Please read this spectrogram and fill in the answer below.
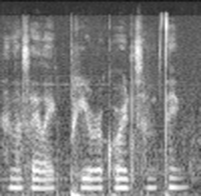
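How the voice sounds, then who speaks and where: Female ASMR gaming streamer: low, gravelly murmur slipping into breathy whisper, casual and unhurried. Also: monotone, dark tone. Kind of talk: ASMR gaming livestream chat, soft whispering.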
